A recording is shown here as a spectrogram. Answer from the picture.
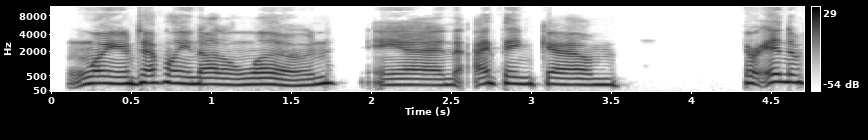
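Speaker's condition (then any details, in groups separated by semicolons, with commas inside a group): ALS; fatal disease without cure, continual loss of abilities, described as dying from it; voice changing and declining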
